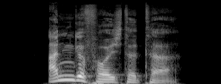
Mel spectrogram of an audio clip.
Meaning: inflection of angefeuchtet: 1. strong/mixed nominative masculine singular 2. strong genitive/dative feminine singular 3. strong genitive plural
- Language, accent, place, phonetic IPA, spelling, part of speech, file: German, Germany, Berlin, [ˈanɡəˌfɔɪ̯çtətɐ], angefeuchteter, adjective, De-angefeuchteter.ogg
